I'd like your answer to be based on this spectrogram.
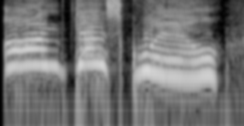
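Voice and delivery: put-on very high-pitched little elf kid; Duskwirl. Shown as a demonstration. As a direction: squeak it like a tiny British boy. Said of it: "that's Duskwirl right there".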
